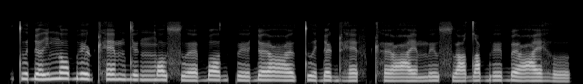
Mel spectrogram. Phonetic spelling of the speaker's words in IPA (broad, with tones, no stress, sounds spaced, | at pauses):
tʷ ɪ˧ ɗ ə˨˦ i̯ n ɔ˦ b ø˦˨ ʈʰ ɛ˦ m d ø˧ ŋ͡m ɔ˧ sʷ œ˨ ɓ ɔ˧ d p ø˨ ɗ œ˧ ʕ œ˨ tʷ ɪ˦˨ ɗ ə˧ ɖʱ ɛ˨ f ʈʰ œ˨ ʕ ɛ˨ m ø˧ sʷ œ˨˦ dˤ ɪ˦ b ø˦ ɓ œ˧ ʕ ɛ˧ ɦ ʊ˨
